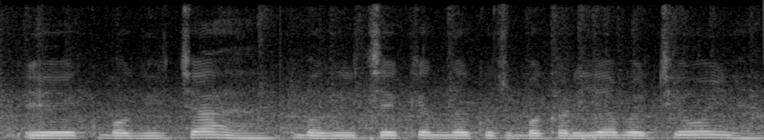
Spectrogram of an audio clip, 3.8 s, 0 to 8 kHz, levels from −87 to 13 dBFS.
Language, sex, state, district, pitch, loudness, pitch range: Hindi, male, Bihar, Sitamarhi, 150 Hz, -19 LUFS, 140-155 Hz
